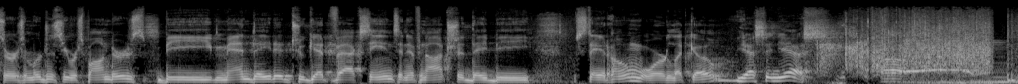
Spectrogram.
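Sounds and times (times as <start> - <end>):
speech: 0.0 - 9.7
crowd clapping: 8.2 - 10.0.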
